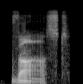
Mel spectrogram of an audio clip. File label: "vast", British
